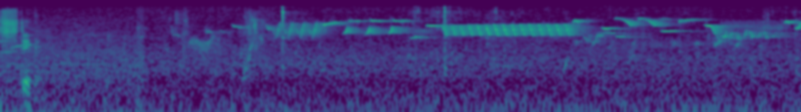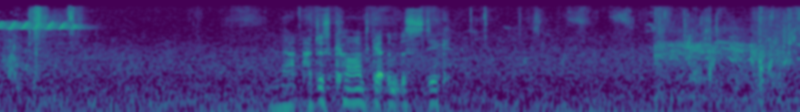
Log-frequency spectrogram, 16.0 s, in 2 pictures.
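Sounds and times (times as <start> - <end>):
songbird singing: 0.0 - 10.2, 10.8 - 16.0
shallow river flowing: 12.5 - 16.0.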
